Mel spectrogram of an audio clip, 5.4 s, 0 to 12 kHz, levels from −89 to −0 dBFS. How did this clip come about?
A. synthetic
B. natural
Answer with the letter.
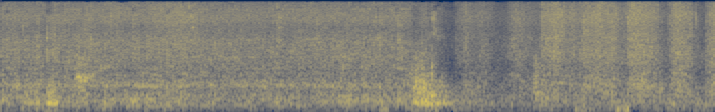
B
